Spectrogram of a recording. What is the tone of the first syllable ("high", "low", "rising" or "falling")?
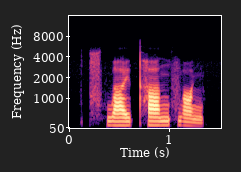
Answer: high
